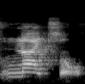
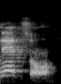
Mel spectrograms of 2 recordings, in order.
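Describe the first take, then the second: First: The first syllable sounds like 'night'. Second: The first syllable does not sound like 'night'. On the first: The speaker calls it right. "It's Neitzel, like like he put in the comments, Night" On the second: The speaker calls it wrong. "I was calling him Netzel, and it's not"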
